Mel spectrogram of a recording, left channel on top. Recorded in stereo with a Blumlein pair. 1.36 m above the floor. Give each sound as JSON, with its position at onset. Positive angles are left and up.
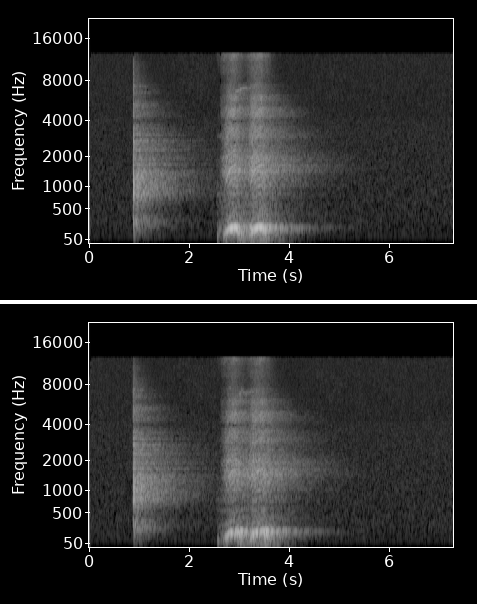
{"t": 0.9, "sound": "crushing", "azimuth_deg": 30, "distance_m": 2.0}
{"t": 2.5, "sound": "a phone buzzing", "azimuth_deg": 65, "distance_m": 0.9}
